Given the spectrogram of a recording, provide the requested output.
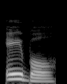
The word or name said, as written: abell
